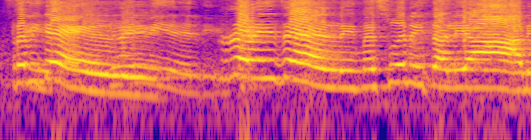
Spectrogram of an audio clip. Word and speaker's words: Revideli: ¿Está bien pronunciado? Sí, Revideli.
